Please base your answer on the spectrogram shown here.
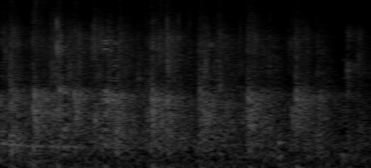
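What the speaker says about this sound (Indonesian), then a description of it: "Bang Saleh Hussein, tepuk tangan juga untuk beliau." Audience applause fills a university honorary alumni award ceremony during a Dies Natalis anniversary event: steady, fairly close clapping that swells in several rhythmic waves throughout.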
